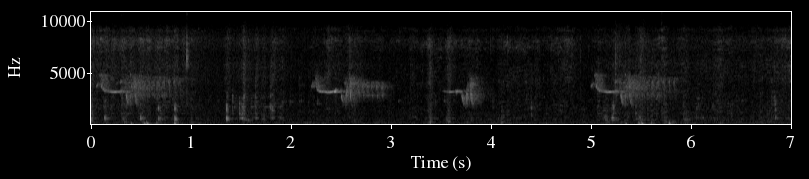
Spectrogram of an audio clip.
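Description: A bird calling four times, each call a short high note followed by a buzzy rasp. Between the calls come a few short knocks and rustles from a bamboo pole with a cloth net bag being worked among tree branches.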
